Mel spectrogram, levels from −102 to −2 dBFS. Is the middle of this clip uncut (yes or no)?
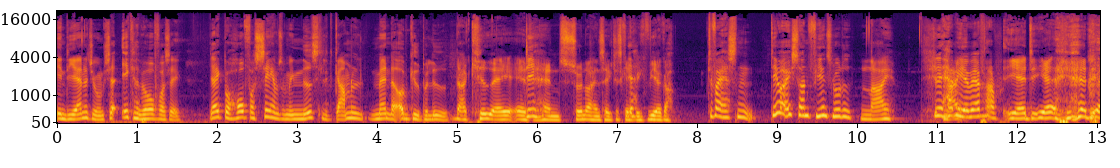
yes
